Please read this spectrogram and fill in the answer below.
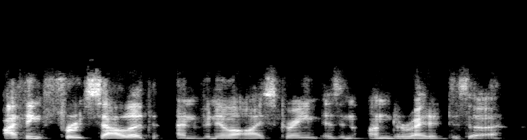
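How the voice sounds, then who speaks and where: In a South African accent, a man speaks at a fairly quick pace and medium pitch. His tone is bright and sharp, with ordinary pitch variation. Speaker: podcast co-host. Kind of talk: casual chat.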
